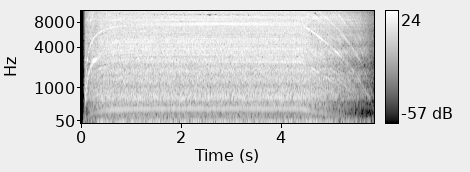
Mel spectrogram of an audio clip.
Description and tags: BEAT09MT
A sample of my Sunbeam Beatermix Pro 320 Watt electric beater at high speed setting #4. Recorded on 2 tracks in "The Closet" using a Rode NT1A and a Rode NT3 mic, mixed to stereo and processed through a multi band limiter.
appliance, beater, electric, kitchen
